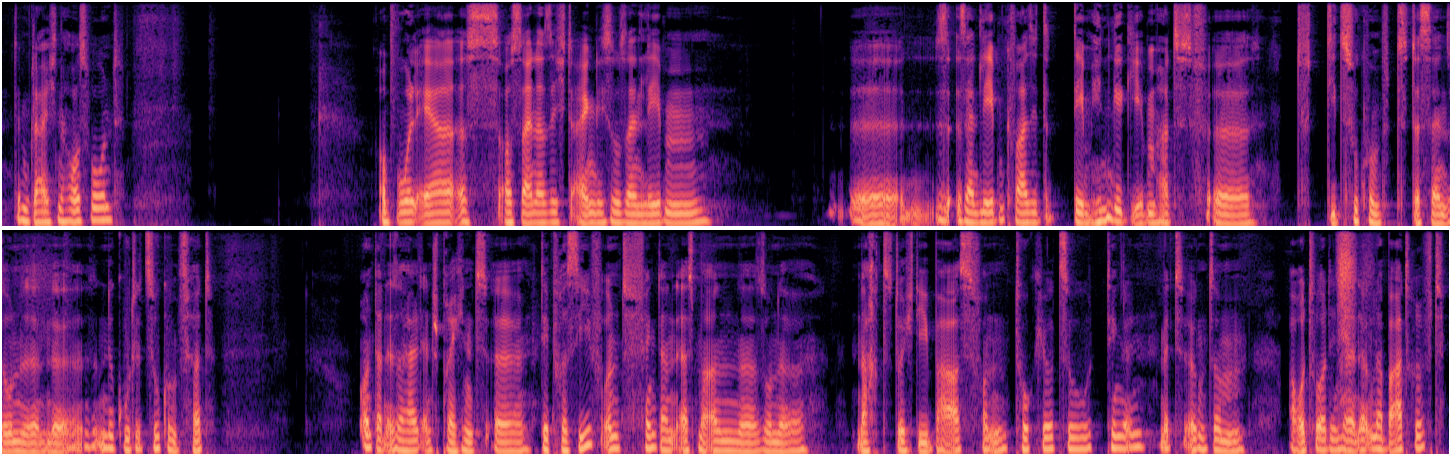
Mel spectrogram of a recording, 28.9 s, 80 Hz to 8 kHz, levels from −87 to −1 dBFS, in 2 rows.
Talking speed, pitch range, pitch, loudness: 135 wpm, 120-145 Hz, 130 Hz, -19 LUFS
